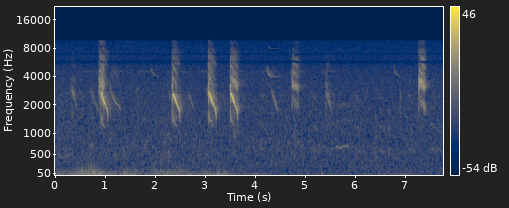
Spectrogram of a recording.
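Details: Great-tailed grackle song in nature: piercing squawks with descending whistled slides, spaced about a second apart, mixed with softer chattering notes and faint distant bird whistles.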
